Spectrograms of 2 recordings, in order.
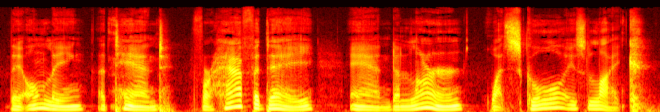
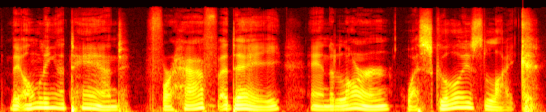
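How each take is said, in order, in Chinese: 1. 这个句子读得比较慢。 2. 这个句子读得比较快。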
